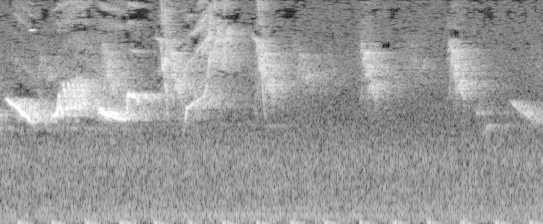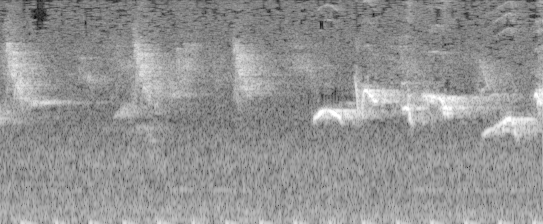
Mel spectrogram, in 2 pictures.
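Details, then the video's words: Birds giving rapid, squeaky chirps and sharp downward-sliding notes, with a louder burst of chirping near the end over faint background noise. "Birds sound"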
